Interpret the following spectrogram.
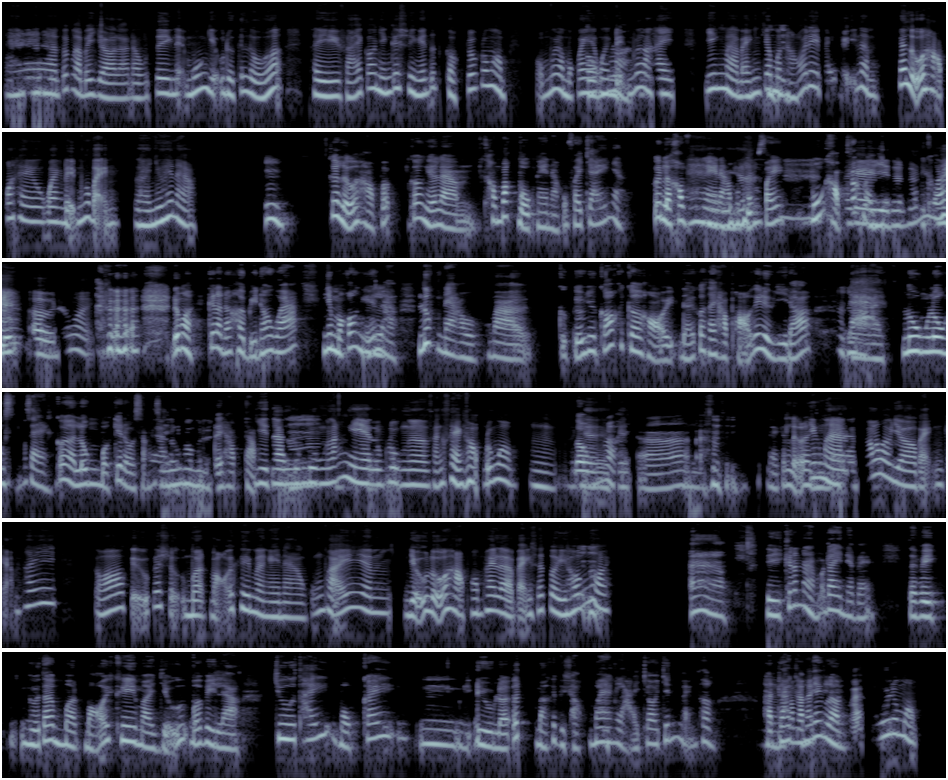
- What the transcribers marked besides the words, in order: tapping; chuckle; laughing while speaking: "hả?"; unintelligible speech; laugh; other background noise; laugh
- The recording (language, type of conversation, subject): Vietnamese, podcast, Theo bạn, làm thế nào để giữ lửa học suốt đời?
